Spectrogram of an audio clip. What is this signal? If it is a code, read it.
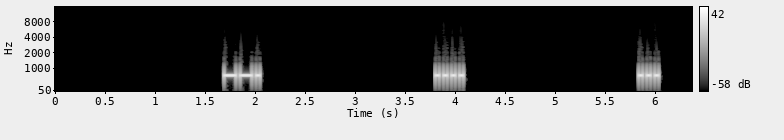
Morse code, heard as a keyed tone, about 30 wpm, spaced as for 5 wpm, 700 Hz. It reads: GHS
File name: Lesson 38e - Letter q - Three Characters 30wpm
